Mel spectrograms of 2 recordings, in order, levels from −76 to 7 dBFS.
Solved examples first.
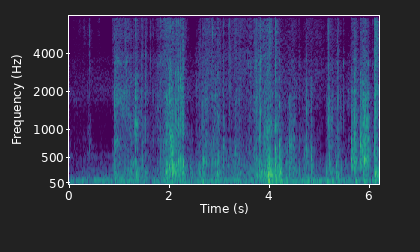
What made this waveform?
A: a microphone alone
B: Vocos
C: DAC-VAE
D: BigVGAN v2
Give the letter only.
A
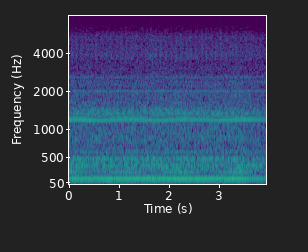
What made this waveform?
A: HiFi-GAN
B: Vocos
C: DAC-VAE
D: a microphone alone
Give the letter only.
D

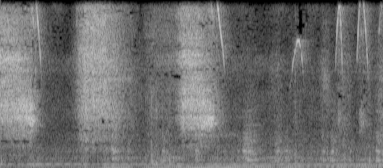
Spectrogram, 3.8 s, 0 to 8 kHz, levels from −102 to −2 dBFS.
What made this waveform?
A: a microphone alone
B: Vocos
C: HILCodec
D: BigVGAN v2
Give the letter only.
A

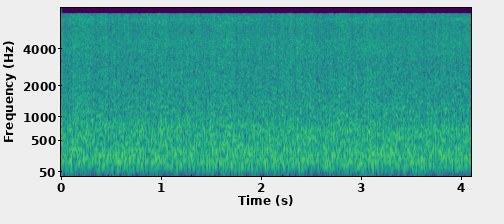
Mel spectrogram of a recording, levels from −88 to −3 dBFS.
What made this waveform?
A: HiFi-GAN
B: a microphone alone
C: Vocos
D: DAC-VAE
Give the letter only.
C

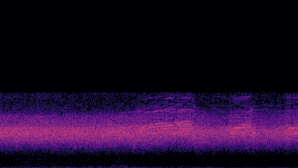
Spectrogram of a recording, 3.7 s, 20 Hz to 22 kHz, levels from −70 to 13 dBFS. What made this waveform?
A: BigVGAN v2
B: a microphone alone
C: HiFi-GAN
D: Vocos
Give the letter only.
B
